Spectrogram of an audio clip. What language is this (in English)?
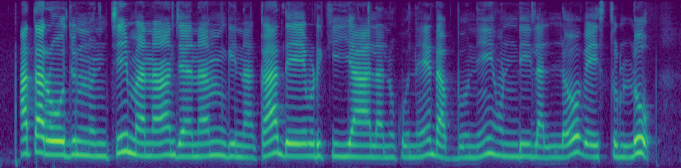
Telugu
